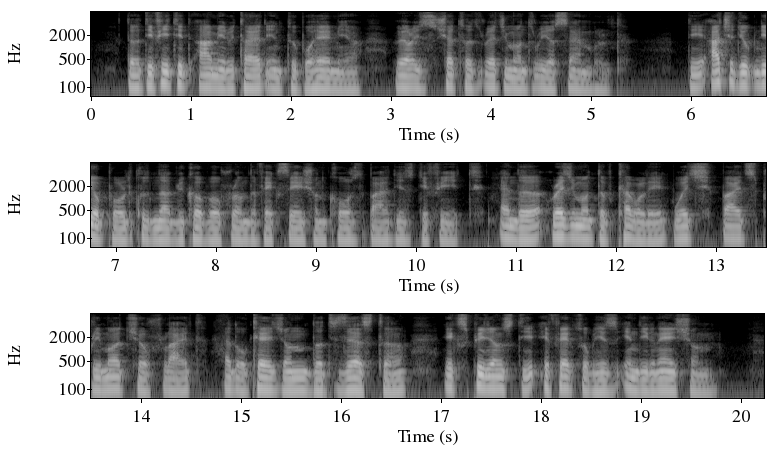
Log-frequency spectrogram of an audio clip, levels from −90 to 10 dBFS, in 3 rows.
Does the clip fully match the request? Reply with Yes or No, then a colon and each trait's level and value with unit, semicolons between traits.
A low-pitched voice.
Yes: very low, 95 Hz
